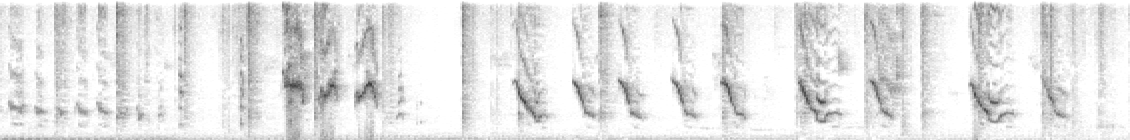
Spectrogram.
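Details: Long-tailed shrike in full song, recorded for songbird tutoring. Scratchy high notes lead into a regular series of rising-then-falling slurred whistles, about two per second. A low hum sounds at the start.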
